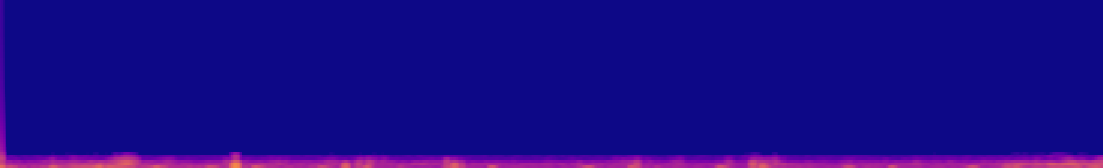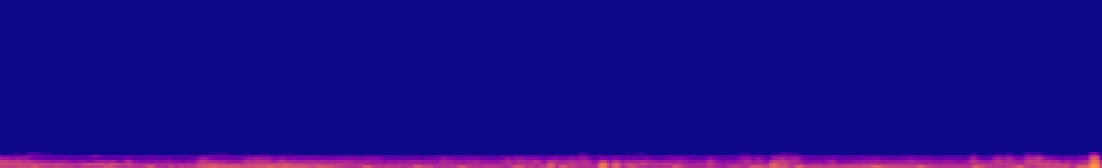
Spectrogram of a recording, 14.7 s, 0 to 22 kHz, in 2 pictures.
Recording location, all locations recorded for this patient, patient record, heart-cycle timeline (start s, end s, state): aortic valve (AV)
aortic valve (AV)+pulmonary valve (PV)+tricuspid valve (TV)+mitral valve (MV)
#Age: Child
#Sex: Male
#Height: 143.0 cm
#Weight: 34.2 kg
#Pregnancy status: False
#Murmur: Absent
#Murmur locations: nan
#Most audible location: nan
#Systolic murmur timing: nan
#Systolic murmur shape: nan
#Systolic murmur grading: nan
#Systolic murmur pitch: nan
#Systolic murmur quality: nan
#Diastolic murmur timing: nan
#Diastolic murmur shape: nan
#Diastolic murmur grading: nan
#Diastolic murmur pitch: nan
#Diastolic murmur quality: nan
#Outcome: Normal
#Campaign: 2015 screening campaign
0.00	1.36	unannotated
1.36	1.48	S1
1.48	1.68	systole
1.68	1.78	S2
1.78	2.10	diastole
2.10	2.24	S1
2.24	2.41	systole
2.41	2.52	S2
2.52	2.92	diastole
2.92	3.08	S1
3.08	3.24	systole
3.24	3.36	S2
3.36	3.88	diastole
3.88	4.00	S1
4.00	4.20	systole
4.20	4.30	S2
4.30	4.78	diastole
4.78	4.90	S1
4.90	5.08	systole
5.08	5.18	S2
5.18	5.61	diastole
5.61	5.76	S1
5.76	5.91	systole
5.91	6.02	S2
6.02	6.43	diastole
6.43	6.56	S1
6.56	6.73	systole
6.73	6.84	S2
6.84	7.24	diastole
7.24	7.40	S1
7.40	7.55	systole
7.55	7.66	S2
7.66	8.02	diastole
8.02	8.16	S1
8.16	8.31	systole
8.31	8.42	S2
8.42	8.76	diastole
8.76	8.96	S1
8.96	9.10	systole
9.10	9.24	S2
9.24	9.46	diastole
9.46	9.60	S1
9.60	9.76	systole
9.76	9.88	S2
9.88	10.10	diastole
10.10	10.22	S1
10.22	10.40	systole
10.40	10.50	S2
10.50	10.76	diastole
10.76	10.88	S1
10.88	11.07	systole
11.07	11.18	S2
11.18	11.51	diastole
11.51	11.64	S1
11.64	11.82	systole
11.82	11.94	S2
11.94	12.34	diastole
12.34	12.50	S1
12.50	12.65	systole
12.65	12.78	S2
12.78	13.16	diastole
13.16	13.30	S1
13.30	13.46	systole
13.46	13.58	S2
13.58	13.82	diastole
13.82	13.96	S1
13.96	14.11	systole
14.11	14.22	S2
14.22	14.70	unannotated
